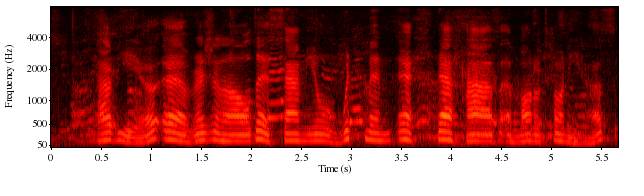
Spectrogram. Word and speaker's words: Javier: Oh, It's pronounced Javier, actually. All right, guys. You always go. It's Spanish.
